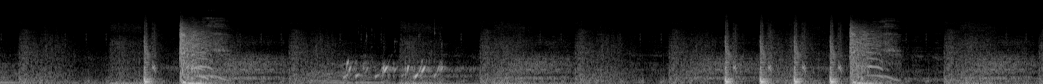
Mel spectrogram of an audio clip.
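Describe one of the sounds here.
A fireball whooshes and bursts with a fiery blast.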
